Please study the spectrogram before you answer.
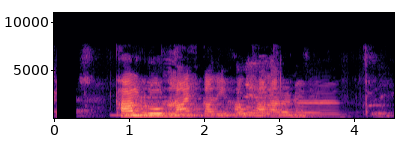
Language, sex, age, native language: Icelandic, male, 11, Icelandic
